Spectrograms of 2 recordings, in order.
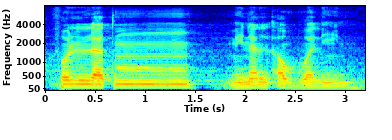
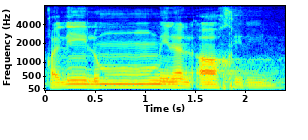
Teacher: tanween followed by mim. Idgham ma'al ghunna.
